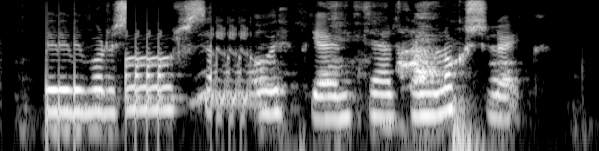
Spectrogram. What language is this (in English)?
Icelandic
